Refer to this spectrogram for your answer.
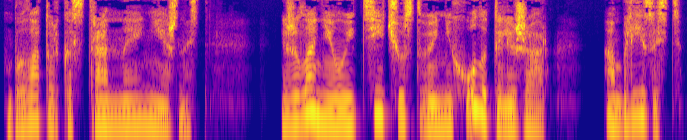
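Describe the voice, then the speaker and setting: Husky low-voiced woman narrating a story. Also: no echo, studio quality. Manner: measured, softly dramatic reading. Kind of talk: scripted first-person story narration.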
